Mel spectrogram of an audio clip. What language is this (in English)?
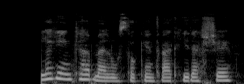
Hungarian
